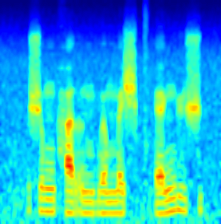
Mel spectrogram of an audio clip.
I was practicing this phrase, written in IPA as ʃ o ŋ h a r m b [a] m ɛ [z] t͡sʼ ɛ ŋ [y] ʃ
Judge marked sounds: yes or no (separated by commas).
no, no, yes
